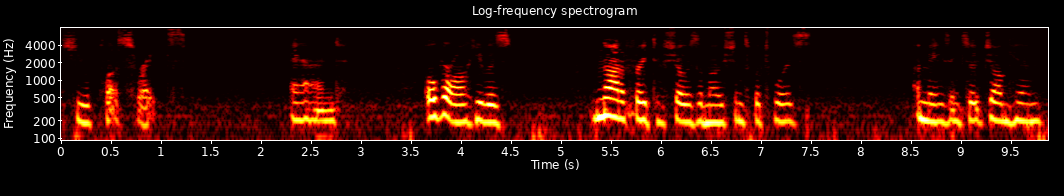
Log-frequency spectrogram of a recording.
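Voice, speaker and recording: A woman with an American accent speaks at medium pitch in a flat monotone. Her tone is dark and mellow, and somewhat breathy. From US Northeast, New Jersey. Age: 20s. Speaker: fan, drag performer. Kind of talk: recorded video tribute message.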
